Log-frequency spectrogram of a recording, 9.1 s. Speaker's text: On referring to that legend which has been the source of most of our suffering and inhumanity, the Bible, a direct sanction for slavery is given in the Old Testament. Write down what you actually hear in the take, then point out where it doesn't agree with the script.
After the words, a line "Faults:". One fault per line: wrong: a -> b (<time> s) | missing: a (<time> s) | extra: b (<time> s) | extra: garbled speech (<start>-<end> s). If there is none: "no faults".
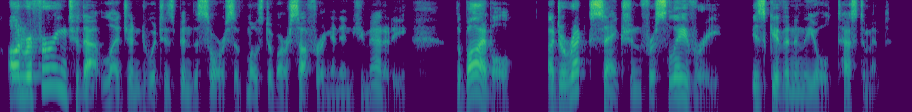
On referring to that legend which has been the source of most of our suffering and inhumanity, the Bible, a direct sanction for slavery is given in the Old Testament.
Faults:
no faults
